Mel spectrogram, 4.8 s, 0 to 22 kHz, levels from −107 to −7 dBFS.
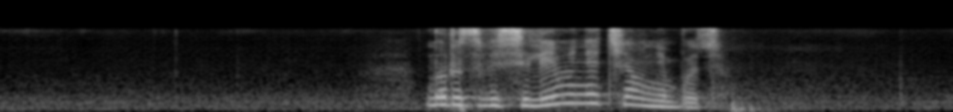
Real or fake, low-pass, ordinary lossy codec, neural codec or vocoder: fake; none; none; codec, 16 kHz, 6 kbps, DAC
